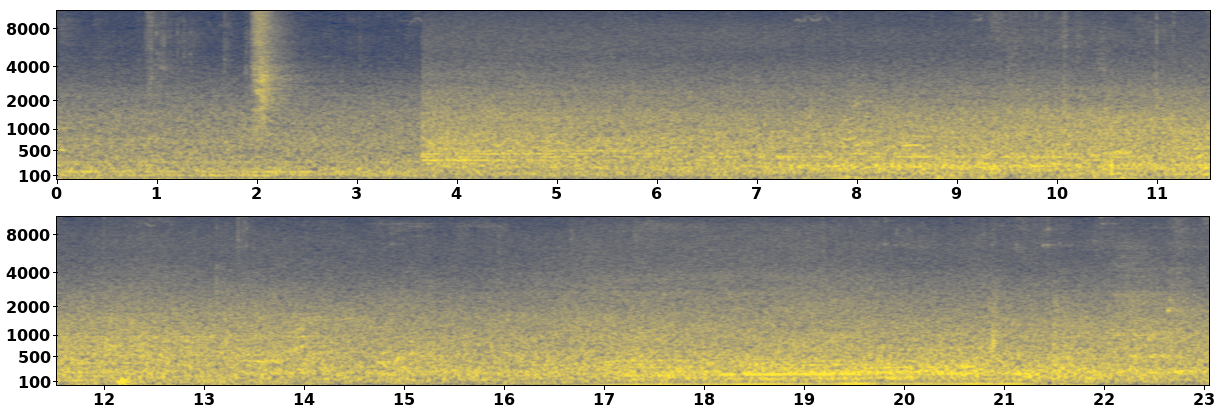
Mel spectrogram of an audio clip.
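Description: Steady city traffic and street noise murmur outdoors.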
